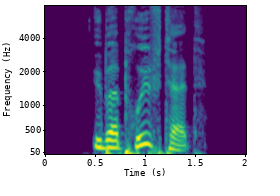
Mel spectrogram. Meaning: inflection of überprüfen: 1. second-person plural preterite 2. second-person plural subjunctive II
- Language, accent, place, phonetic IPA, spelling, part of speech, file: German, Germany, Berlin, [yːbɐˈpʁyːftət], überprüftet, verb, De-überprüftet.ogg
